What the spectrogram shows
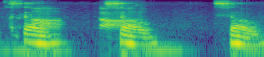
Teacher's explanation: remove that ooh sound at the end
